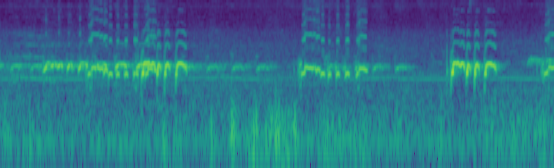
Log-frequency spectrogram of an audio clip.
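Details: Actively singing local wild zebra dove, recorded as a lure for training captive birds: three bursts of rapid stuttering coos, each followed by a softer string of short, even notes, over a constant low hum.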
